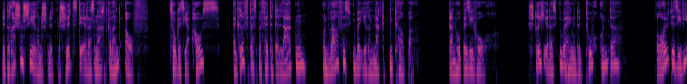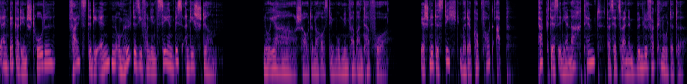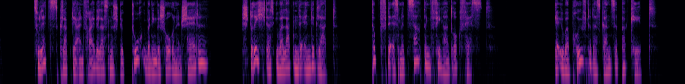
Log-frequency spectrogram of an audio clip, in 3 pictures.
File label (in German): hoerbuch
